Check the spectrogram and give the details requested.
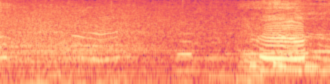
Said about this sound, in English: And it even starts raining.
